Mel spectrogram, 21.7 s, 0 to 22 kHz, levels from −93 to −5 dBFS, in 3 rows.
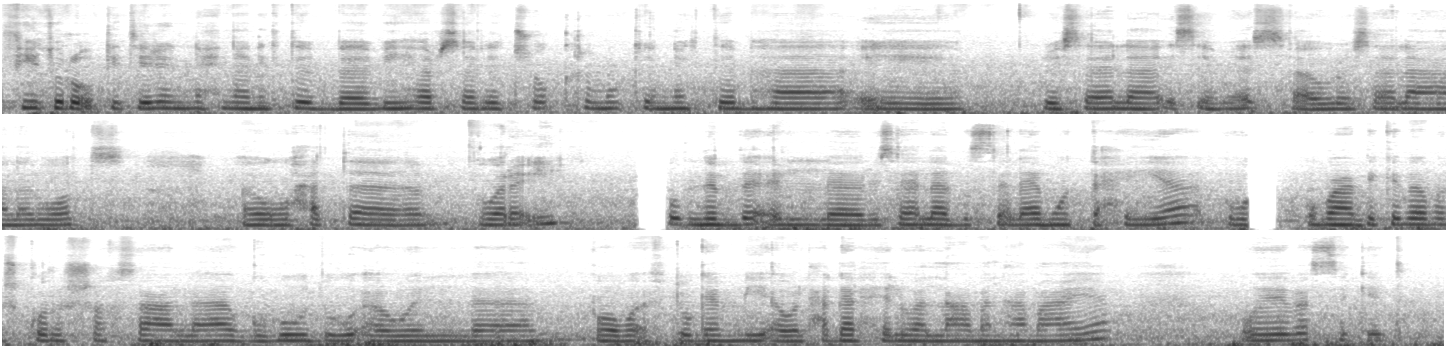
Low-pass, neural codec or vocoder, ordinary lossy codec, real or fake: none; vocoder, 44.1 kHz, 128 mel bands, Pupu-Vocoder; none; fake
